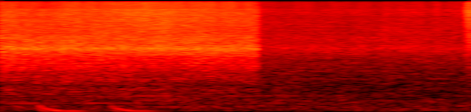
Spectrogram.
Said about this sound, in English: that meat is now starting to cook in the pan with the onions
